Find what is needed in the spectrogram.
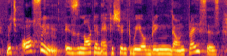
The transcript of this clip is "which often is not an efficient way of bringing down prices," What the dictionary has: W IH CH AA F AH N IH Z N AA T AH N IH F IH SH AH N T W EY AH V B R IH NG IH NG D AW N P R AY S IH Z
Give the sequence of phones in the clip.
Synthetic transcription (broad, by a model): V IH CH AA F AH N IH Z N AA T AH N IH F IH SH AH N T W EY AH V B R IH NG IH NG D AW N P R AY S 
